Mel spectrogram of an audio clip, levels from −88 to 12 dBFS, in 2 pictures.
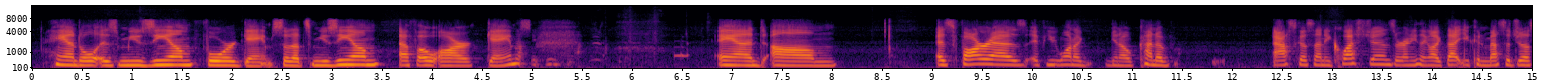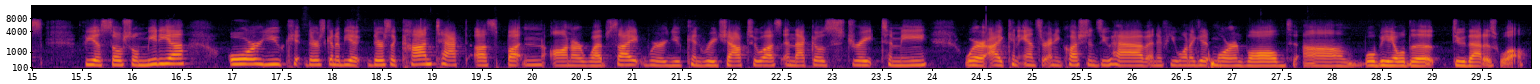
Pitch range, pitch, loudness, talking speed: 205-235 Hz, 220 Hz, -21 LUFS, 180 wpm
